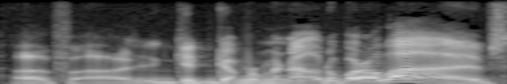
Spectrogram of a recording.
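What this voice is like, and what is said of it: Failed attempt at Texas accent. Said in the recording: “that's an Indiana accent, not a Texas accent.”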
